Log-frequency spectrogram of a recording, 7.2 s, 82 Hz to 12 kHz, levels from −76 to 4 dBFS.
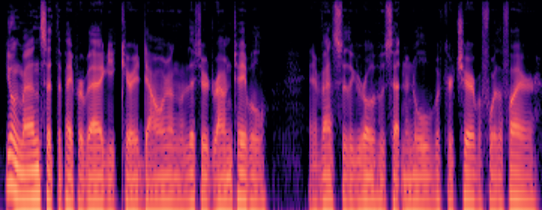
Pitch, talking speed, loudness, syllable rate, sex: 90 Hz, 250 wpm, -20 LUFS, 6.1 syllables/s, male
